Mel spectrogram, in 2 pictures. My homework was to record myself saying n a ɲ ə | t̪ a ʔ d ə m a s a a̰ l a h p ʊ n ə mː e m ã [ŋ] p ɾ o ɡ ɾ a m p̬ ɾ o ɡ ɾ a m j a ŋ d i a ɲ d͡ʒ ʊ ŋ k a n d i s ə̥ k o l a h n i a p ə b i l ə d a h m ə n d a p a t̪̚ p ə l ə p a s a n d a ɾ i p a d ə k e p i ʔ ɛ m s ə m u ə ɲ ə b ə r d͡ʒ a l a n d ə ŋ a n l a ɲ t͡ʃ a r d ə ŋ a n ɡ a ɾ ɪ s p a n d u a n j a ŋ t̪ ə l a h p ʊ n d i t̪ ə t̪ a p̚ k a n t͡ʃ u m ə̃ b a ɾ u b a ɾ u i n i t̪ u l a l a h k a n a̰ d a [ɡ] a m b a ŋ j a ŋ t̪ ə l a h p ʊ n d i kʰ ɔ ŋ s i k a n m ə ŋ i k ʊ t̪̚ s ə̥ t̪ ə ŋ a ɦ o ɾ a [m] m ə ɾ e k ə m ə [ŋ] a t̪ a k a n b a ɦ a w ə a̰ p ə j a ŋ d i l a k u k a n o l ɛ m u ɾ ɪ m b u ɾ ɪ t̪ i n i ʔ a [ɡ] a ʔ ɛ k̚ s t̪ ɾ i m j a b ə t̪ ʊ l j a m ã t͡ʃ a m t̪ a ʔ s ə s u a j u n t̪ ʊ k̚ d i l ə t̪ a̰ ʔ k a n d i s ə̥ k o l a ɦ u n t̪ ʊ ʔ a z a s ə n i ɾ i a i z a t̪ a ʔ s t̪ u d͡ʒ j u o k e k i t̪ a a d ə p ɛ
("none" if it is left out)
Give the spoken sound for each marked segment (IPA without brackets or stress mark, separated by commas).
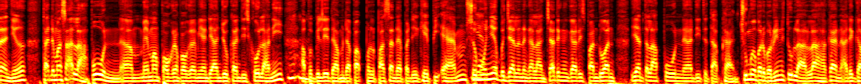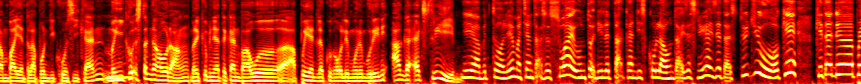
ŋ, ɡ, ŋ, ɲ, ɡ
